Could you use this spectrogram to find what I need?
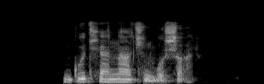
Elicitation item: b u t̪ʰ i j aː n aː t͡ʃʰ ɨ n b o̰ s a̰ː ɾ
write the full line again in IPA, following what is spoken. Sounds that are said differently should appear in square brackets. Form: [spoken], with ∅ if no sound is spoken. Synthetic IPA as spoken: [ɡ] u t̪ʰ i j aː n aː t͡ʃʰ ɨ n b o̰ [ʃ] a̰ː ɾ

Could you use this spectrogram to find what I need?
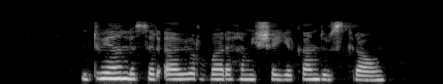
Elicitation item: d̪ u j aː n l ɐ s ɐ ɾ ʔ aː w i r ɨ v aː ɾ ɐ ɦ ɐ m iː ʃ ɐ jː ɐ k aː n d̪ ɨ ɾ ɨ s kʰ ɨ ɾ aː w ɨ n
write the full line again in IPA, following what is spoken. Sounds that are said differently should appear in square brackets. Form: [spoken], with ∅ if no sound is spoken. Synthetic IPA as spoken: d̪ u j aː n l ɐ s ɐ ɾ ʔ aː w i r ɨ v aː ɾ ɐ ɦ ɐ m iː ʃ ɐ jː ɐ k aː n d̪ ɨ ɾ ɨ s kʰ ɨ ɾ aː w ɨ n

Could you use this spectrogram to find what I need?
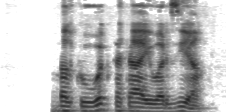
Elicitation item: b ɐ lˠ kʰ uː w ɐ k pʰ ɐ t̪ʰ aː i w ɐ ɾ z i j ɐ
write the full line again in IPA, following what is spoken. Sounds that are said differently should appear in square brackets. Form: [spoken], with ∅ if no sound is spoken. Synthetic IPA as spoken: b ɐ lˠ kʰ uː w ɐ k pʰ ɐ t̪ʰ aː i w ɐ ɾ z i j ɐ

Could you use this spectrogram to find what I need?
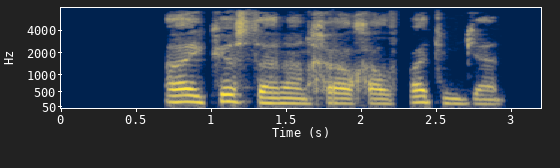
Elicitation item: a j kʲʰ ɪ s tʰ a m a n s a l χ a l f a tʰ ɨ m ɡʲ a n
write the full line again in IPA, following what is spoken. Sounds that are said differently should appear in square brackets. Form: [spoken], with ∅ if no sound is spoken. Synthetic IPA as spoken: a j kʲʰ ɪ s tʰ a [n] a n [χ] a l χ a l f a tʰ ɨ m ɡʲ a n

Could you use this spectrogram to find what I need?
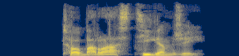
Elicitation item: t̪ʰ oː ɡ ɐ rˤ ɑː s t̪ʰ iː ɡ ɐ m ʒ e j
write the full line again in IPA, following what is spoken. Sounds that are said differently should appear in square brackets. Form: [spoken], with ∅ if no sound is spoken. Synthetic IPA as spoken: t̪ʰ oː [b] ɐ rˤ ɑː s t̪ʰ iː ɡ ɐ m ʒ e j

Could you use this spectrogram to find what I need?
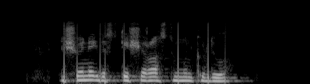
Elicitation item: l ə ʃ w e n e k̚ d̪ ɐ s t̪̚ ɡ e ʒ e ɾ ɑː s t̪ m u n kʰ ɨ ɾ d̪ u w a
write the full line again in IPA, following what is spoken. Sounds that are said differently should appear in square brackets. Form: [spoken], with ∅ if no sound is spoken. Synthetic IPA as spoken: l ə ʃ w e n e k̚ d̪ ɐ s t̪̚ [k] e [ʃ] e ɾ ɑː s t̪ m u n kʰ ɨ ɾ d̪ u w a

